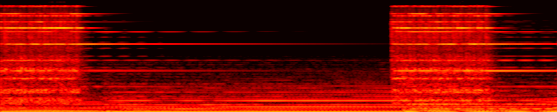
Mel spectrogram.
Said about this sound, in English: A nearby restaurant gets a phone call with an order.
